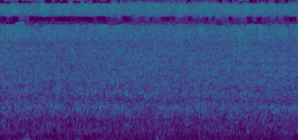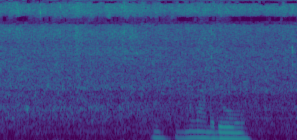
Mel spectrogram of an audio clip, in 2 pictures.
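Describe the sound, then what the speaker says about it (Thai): River water flows steadily through a forest setting, a continuous broadband rush like a stream, with a voice speaking briefly near the end over it. "ก่อนได้แม่นางมีแม่น้ำสวยมากแม่นาง"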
